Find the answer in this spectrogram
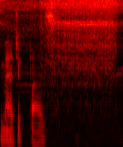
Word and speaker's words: mjikthize: Ah yes, my name is pronounced Magic Thighs.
